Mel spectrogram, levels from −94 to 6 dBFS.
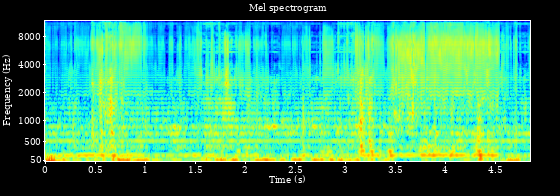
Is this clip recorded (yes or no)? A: no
